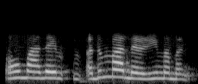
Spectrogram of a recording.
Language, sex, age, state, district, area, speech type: Manipuri, female, 18-30, Manipur, Thoubal, rural, conversation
